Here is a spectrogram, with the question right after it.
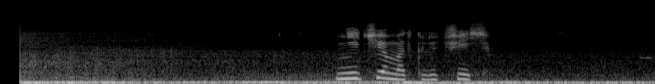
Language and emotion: Russian, neutral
